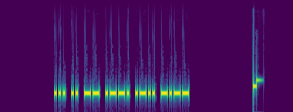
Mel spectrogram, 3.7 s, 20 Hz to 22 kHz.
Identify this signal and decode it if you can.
Morse code, heard as a keyed tone, about 44 wpm, 700 Hz. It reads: SIMPLY
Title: Sentences from Top 600 Words - New Word Drill - 45wpm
